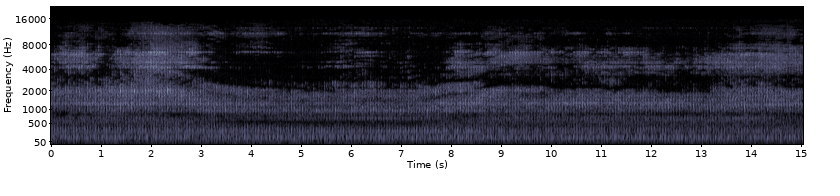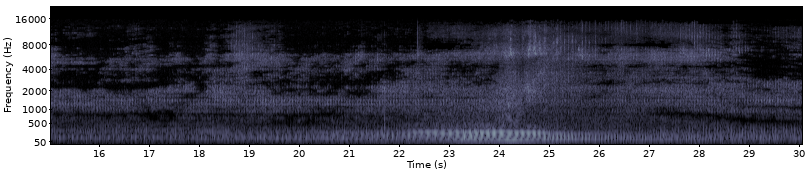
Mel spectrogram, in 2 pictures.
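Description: Steady outdoor background hum, with a motor vehicle passing that grows louder and fades over several seconds about three-quarters of the way through.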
